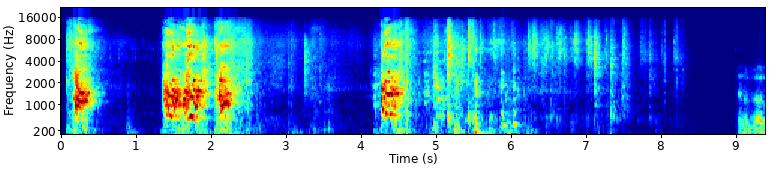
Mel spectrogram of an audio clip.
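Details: French bulldog named Loki, a pet frenchie indoors, reacting angrily as fingers are pointed at him; loud bursts of harsh barking and growly yaps separated by pauses, with a person's voice nearby.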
